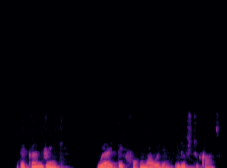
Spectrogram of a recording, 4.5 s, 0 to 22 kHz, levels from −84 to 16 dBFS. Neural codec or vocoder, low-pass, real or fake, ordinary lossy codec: none; 7.2 kHz; real; AAC, 48 kbps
